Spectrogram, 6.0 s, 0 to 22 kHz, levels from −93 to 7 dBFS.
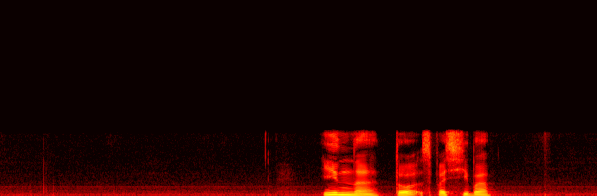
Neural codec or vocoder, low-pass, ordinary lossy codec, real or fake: none; 7.2 kHz; none; real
